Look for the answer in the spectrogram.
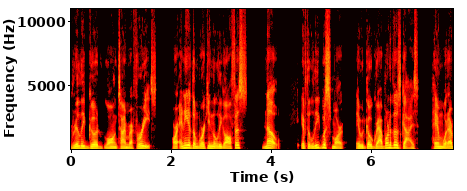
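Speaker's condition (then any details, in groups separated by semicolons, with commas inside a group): No condition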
